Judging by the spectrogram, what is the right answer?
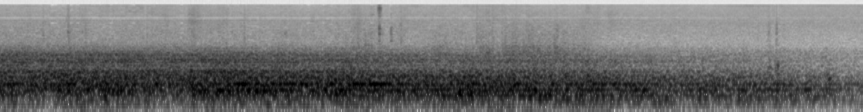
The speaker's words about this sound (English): It's raining out here. Not super hard, but hard enough.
